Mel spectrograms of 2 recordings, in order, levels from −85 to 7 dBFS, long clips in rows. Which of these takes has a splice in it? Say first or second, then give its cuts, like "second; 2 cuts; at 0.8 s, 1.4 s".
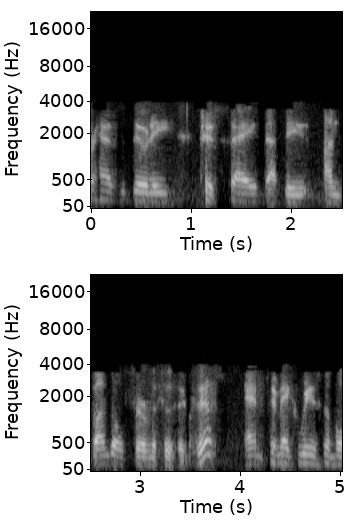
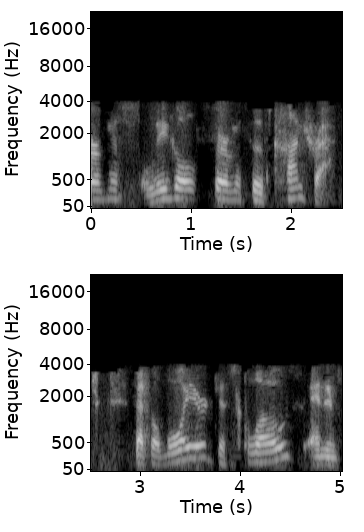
first; 2 cuts; at 2.2 s, 3.9 s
